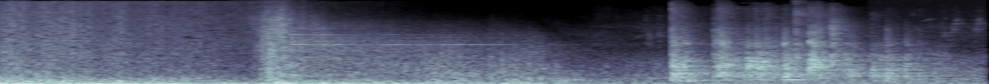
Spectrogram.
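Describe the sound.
Gunshot sound effects in an audio drama: two sharp bursts ring out over a loud, low rumble, the second followed by a crackling tail.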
